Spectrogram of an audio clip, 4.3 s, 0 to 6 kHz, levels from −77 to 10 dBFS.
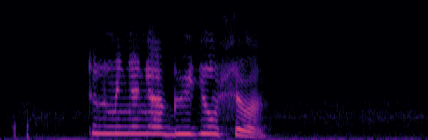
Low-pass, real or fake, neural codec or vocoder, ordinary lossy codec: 5.4 kHz; fake; codec, 24 kHz, 6 kbps, HILCodec; none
